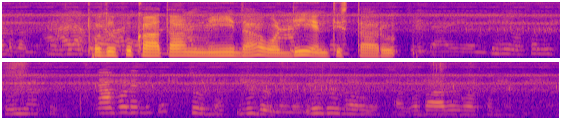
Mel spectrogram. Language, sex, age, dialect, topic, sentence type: Telugu, male, 31-35, Telangana, banking, question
